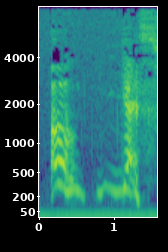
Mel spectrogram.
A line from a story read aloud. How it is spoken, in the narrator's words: cried Dora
